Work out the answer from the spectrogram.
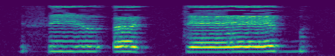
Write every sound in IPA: θeːə̯ʔœ tːɛːb

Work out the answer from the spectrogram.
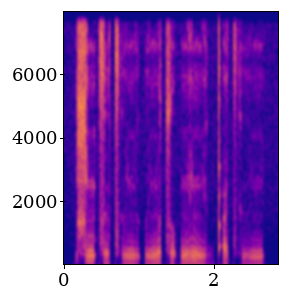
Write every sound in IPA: ɕɨ˥ɲt͡sɯ˩t͡sʼɯ˩ɲɯ˩ ʔɯ˩ɲo˥t͡so˩ʔɲe˥ ɲe˩ɡqʼɨ˩ t͡sʼɨ˩ɲ

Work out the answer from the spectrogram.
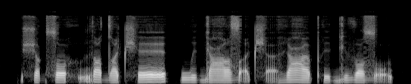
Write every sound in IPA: ʃɔɡsˤuhṵri dˤɛt͡ʃʰɛ | wɪɡeʕɛ zˤa̰t͡ʃʰa̰ɦɪ ʕapʰɪɡiðo zˤṵ

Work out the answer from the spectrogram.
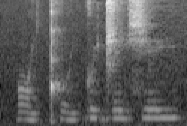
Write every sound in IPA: ɔ˨˩˦jǃʰʊː˨˩˦jɡʊ˦˨jɖ͡ʐe˦˨j ɕe˥j

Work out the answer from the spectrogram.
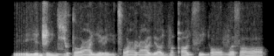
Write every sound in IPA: riː ɖ͡ʐiʎ ʑʊtɔː ʕiːɭiː t͡sʼɔʕʊɭʕʌlʲɒːʎ vʌqʼɒːʎsiʎɔː vʌsɒː

